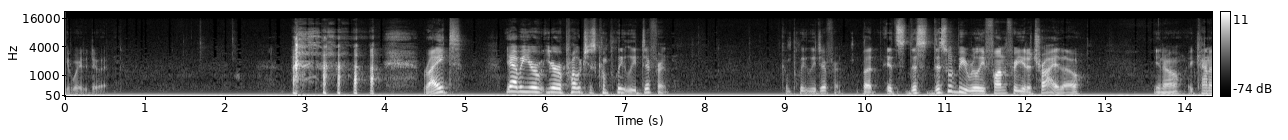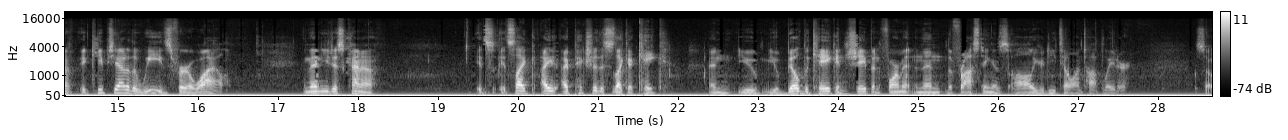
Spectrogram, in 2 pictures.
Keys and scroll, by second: 16.8 s.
